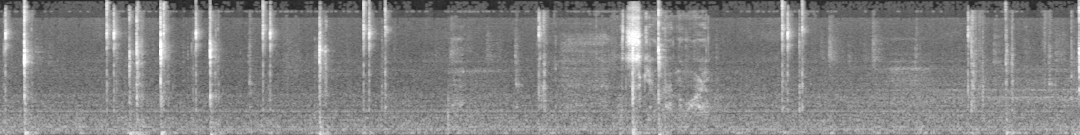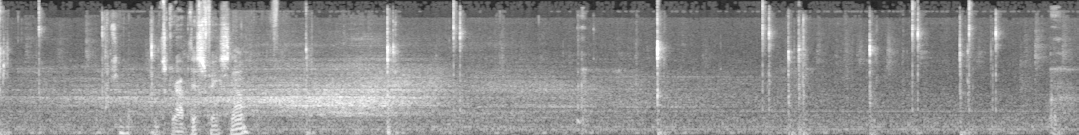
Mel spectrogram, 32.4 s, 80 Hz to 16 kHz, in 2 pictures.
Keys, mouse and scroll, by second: 0.4 g, 2.1 alt+a, 2.4 b, 3.2 g, 4.8 z, 5.8 middle click, 9.5 s, 12.0 middle click, 15.1 KP_1, 16.2 alt+a, 16.8 middle click, 18.5 3, 19.2 click, 20.8 KP_1, 22.0 e, 25.0 scroll down 1, 26.1 g, 28.2 alt+a, 29.3 z, 30.6 b.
